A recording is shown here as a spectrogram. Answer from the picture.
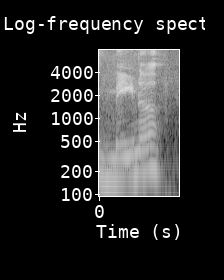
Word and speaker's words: mana: It's pronounced mana. It's how much mana you have. Magic? No, it's mana. M-A-N-A.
